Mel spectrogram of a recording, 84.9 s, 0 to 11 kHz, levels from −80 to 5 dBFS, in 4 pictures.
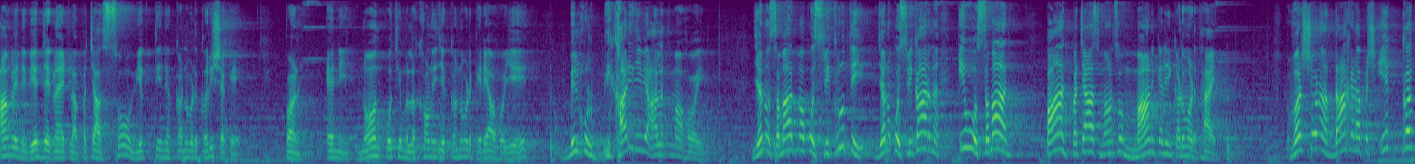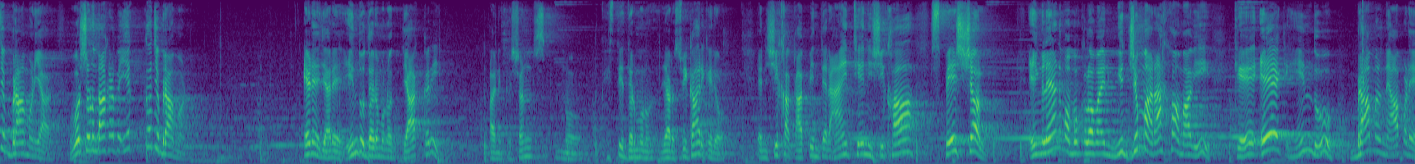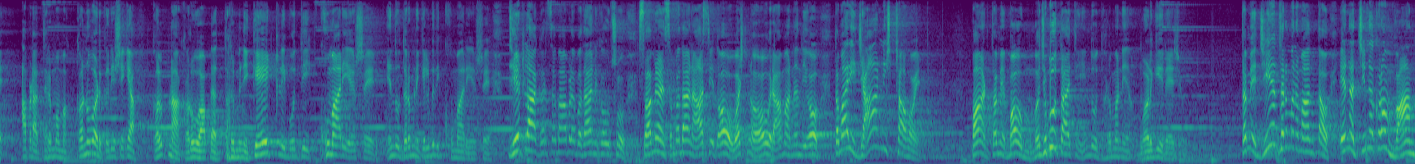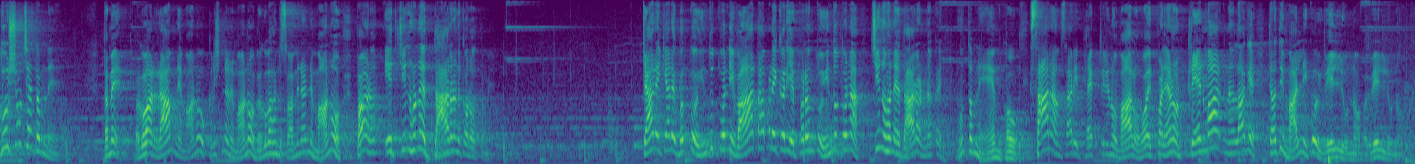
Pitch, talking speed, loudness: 210 Hz, 140 wpm, -20 LUFS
